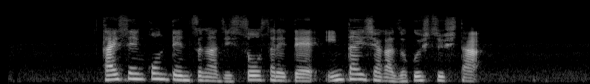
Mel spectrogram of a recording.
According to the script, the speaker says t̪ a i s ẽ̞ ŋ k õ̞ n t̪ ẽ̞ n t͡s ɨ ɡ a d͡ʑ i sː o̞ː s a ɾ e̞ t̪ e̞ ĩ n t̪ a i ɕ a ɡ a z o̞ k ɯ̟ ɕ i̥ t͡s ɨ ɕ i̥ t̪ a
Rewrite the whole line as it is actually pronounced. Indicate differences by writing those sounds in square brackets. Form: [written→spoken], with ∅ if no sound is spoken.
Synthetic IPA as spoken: t̪ a i s ẽ̞ ŋ k õ̞ n t̪ ẽ̞ n t͡s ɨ ɡ a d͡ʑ i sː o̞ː s a ɾ e̞ t̪ e̞ ĩ n t̪ a i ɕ a ɡ a z o̞ k ɯ̟ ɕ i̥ t͡s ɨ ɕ i̥ t̪ a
